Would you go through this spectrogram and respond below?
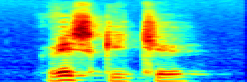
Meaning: diminutive of whiskey
- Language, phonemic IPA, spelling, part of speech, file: Dutch, /ˈwɪskicə/, whiskeytje, noun, Nl-whiskeytje.ogg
